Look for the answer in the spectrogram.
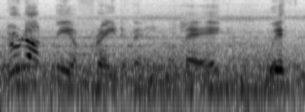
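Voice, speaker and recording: A man's voice: fairly high pitch, huge pitch swings, quick pace, heavy background noise. A man playing a shady merchant in a video game, hawking a miracle elixir with theatrical huckster patter. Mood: urging, reassuring. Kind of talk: video game street sales pitch.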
